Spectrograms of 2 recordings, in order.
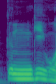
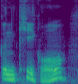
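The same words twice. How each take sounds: First: The second syllable starts with a plain k. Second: The second syllable starts with an aspirated k. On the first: The speaker calls it wrong. "끊기고 아니고" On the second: The speaker calls it right. "히읗하고 기역이 합쳐졌죠"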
